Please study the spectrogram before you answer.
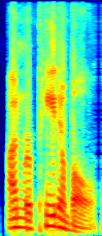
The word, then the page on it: Unrepeatable: American English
